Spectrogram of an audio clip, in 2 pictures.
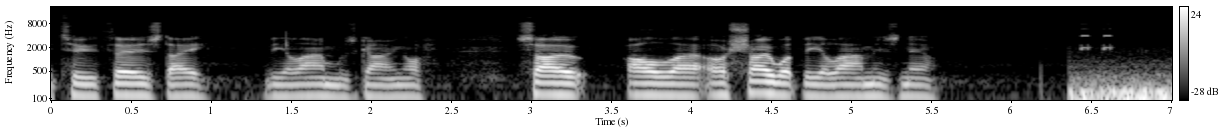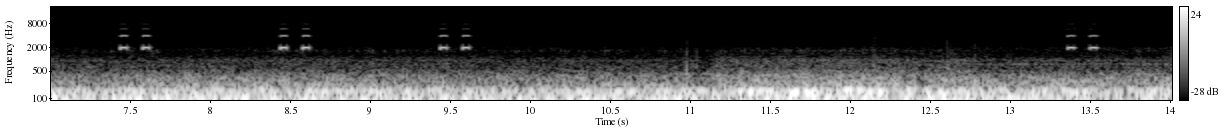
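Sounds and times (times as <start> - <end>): short high alarm beeps: 6.4 - 6.7, 8.4 - 8.7
road and engine rumble: 6.4 - 14.0.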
